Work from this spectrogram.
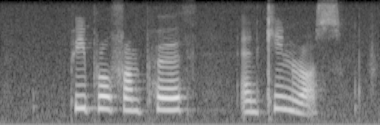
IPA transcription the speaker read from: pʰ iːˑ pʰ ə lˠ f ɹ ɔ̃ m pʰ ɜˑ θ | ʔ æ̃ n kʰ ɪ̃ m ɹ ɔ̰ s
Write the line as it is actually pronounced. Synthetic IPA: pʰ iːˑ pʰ ə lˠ f ɹ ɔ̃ m pʰ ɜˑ θ | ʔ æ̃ n kʰ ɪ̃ n ɹ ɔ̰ s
